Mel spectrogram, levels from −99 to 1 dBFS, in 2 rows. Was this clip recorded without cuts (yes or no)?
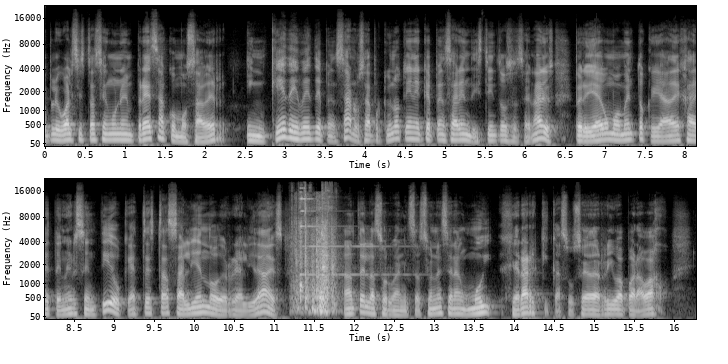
no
